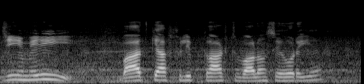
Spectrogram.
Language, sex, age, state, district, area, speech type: Urdu, male, 30-45, Bihar, Madhubani, rural, spontaneous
